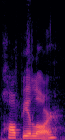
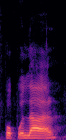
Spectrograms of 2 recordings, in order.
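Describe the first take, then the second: First: The second syllable has a 'pyu' sound. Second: The second syllable is a plain 'pu' sound. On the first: "in English it's popular" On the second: "If in Tagalog it's popular"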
